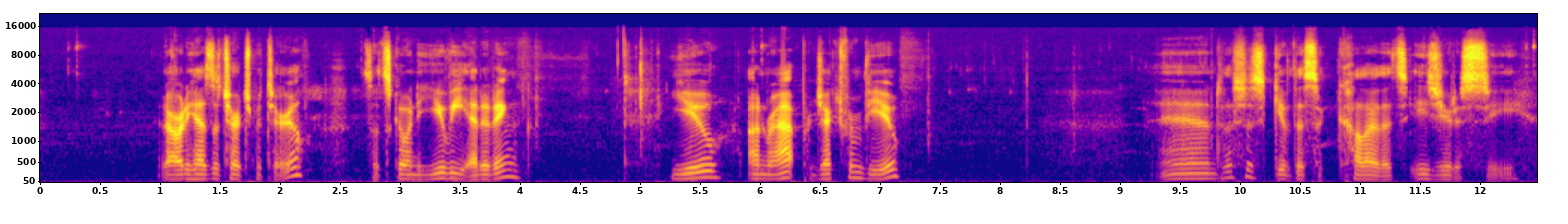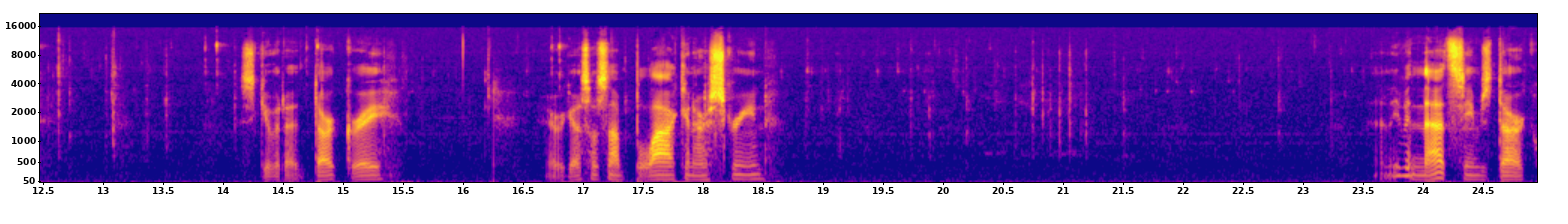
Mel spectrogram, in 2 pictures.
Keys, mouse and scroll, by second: 0.2 click, 2.7 click, 4.1 KP_1, 4.9 u, 6.7-7.0 scroll down 2, 7.0-8.6 shift+middle drag, 8.6 a, 10.8 s, 11.7 g, 12.7-13.3 shift+middle drag, 13.3 s, 14.1 g, 16.8 click, 17.3-18.1 middle drag, 18.1 KP_1, 19.1 z, 19.7 z, 20.2-20.9 middle drag, 20.9 a, 21.0 a, 21.5-24.9 middle drag.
